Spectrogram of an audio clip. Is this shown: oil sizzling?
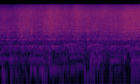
yes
